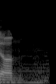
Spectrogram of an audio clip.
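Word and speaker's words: アン: Her real Japanese name, Anne Sasha, is a corruption play on Ansatsu Susha, which means assassin. The name Anne, pronounced on in Japanese, is considered particularly culturally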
